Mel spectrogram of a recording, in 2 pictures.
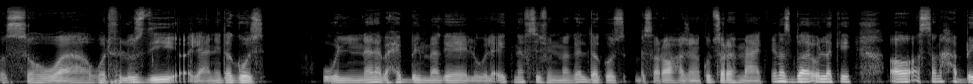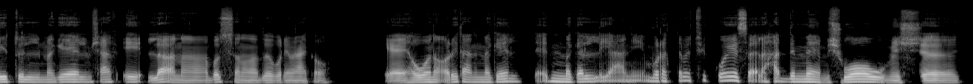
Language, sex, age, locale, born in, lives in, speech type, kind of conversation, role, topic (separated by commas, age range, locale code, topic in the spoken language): Arabic, male, 20-24, ar-EG, Egypt, Egypt, conversation, podcast, guest, إيه اللي بيحمّسك تكمّل تتعلّم طول عمرك؟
